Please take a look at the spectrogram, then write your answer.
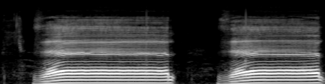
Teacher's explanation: উপরের দাঁতের সাথে স্পর্শে জিহ্বার অগ্রভাগ এবং বাহির বের হয়ে থাকবে জিহ্বার অগ্রভাগ দাঁতের সাথে স্পর্শ হবে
